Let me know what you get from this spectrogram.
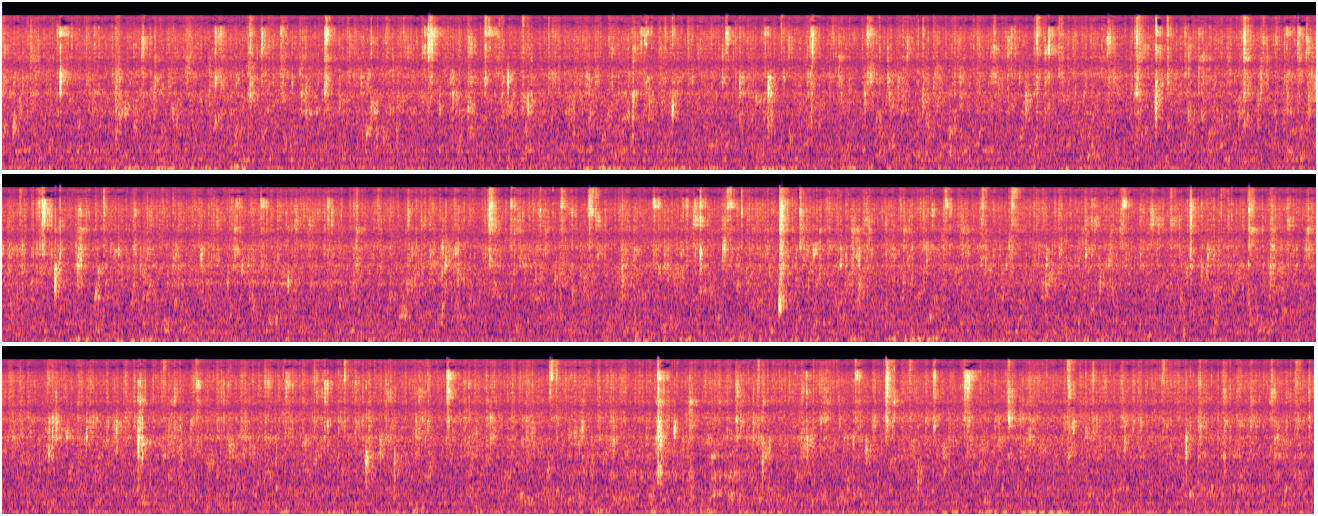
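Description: Steady rain falling, an even hiss with many sharp, close drop hits scattered through it.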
